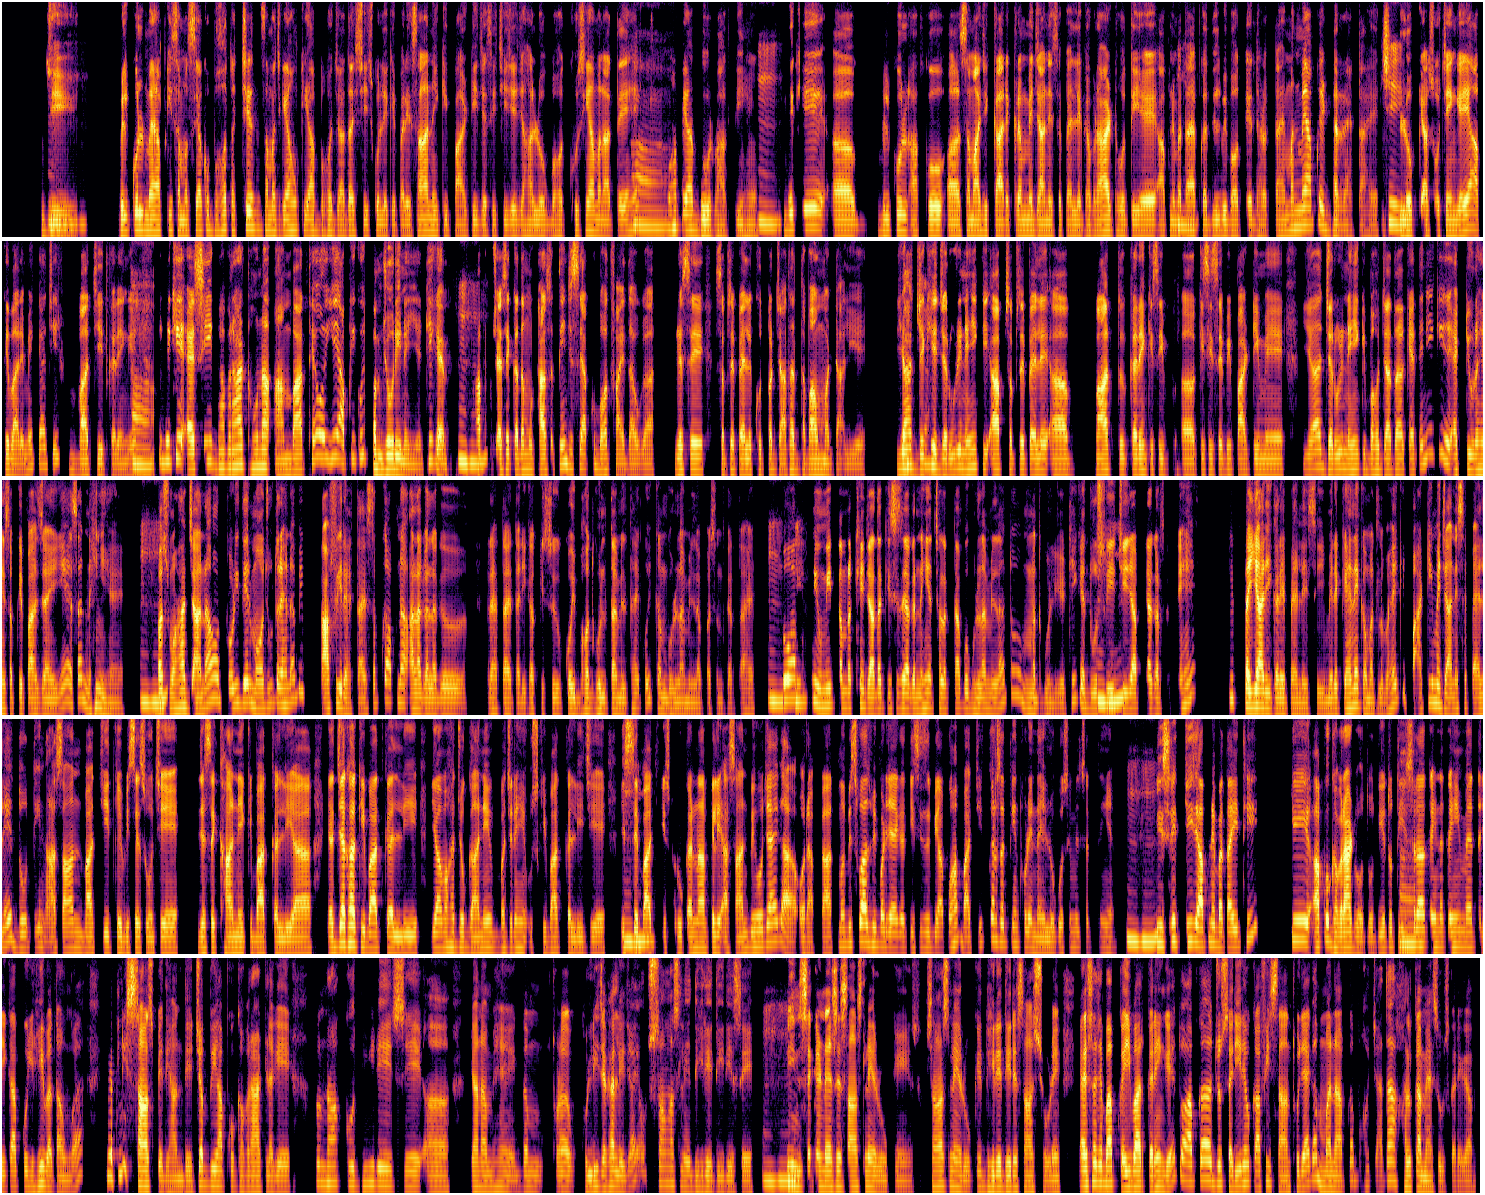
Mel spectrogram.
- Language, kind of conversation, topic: Hindi, advice, मैं पार्टी में शामिल होने की घबराहट कैसे कम करूँ?
- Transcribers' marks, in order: in English: "पार्टी"; other background noise; in English: "एक्टिव"; in English: "पार्टी"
